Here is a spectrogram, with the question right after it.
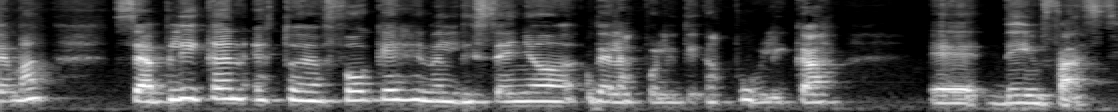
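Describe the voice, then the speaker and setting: Pitch shifts in an ordinary way as the speech proceeds at a moderate pace. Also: woman. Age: 40s. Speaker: sociologist and course lecturer. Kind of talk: online lecture. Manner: hesitant, many fillers.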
